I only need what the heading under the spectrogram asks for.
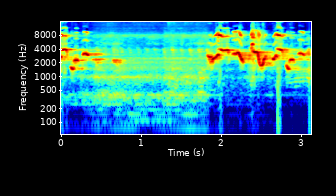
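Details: White-rumped shama from East Java, recorded on an Android phone for a master compilation: a brief high phrase, a quiet low murmuring pause, then an energetic burst of twisting whistles and sharp notes.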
